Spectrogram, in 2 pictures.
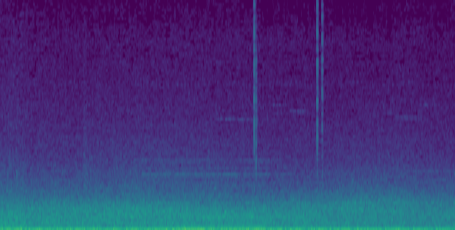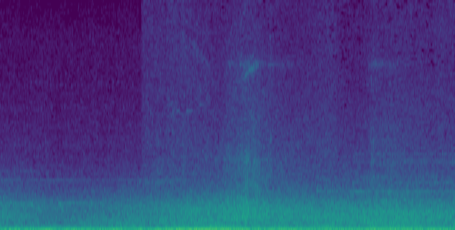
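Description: A car engine hums and revs steadily while driving.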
